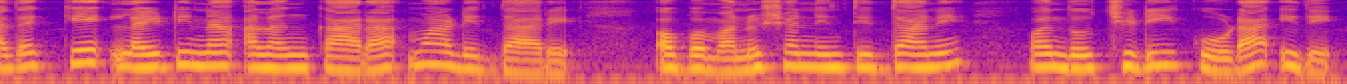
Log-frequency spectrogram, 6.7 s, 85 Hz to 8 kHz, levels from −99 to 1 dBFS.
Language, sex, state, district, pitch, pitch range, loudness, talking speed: Kannada, female, Karnataka, Bidar, 210 Hz, 190-230 Hz, -18 LUFS, 100 wpm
